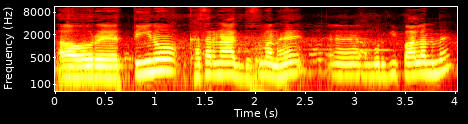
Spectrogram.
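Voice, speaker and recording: A man's voice: high-pitched, steady tone, takes it slowly. A man showing viewers around his poultry farm, explaining step by step with many fillers and repetitions. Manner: addresses viewers directly as friends and brother. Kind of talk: casual walk-through demonstration.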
